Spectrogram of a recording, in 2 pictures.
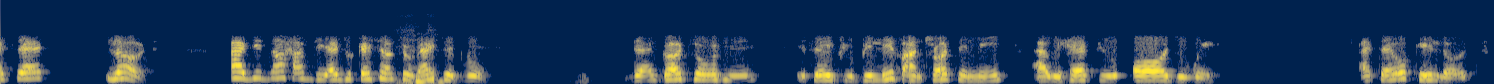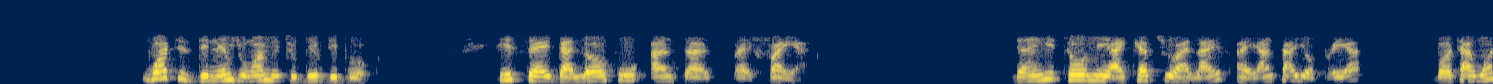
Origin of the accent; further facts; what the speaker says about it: Nigeria; moved away as an adult; also born or lived in Fayetteville, North Carolina; now in United States; I'm from Nigeria in West Africa.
